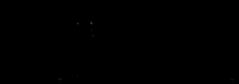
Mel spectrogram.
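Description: Two faint computer mouse clicks in quick succession a little under a second in, otherwise near silence.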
